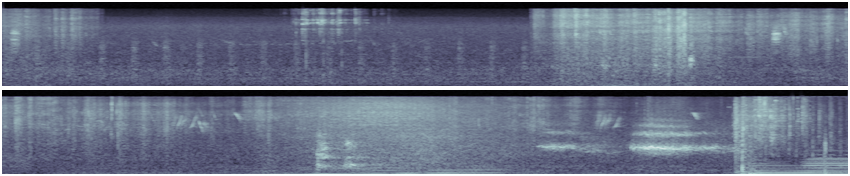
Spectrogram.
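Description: A car engine revs up rising in pitch, its tires squeal, then a sudden loud hit near the end gives way to a loud low sustained music drone.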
